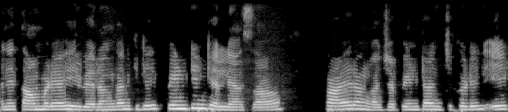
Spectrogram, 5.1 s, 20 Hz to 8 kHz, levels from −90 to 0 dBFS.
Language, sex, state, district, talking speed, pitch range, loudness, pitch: Konkani, female, Goa, North and South Goa, 155 wpm, 215-240 Hz, -15 LUFS, 225 Hz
